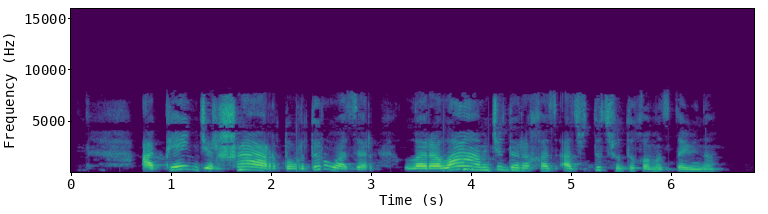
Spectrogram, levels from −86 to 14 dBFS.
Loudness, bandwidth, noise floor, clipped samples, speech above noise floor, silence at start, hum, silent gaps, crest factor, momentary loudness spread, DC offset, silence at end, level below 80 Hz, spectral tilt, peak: -17 LUFS; 8 kHz; -44 dBFS; under 0.1%; 27 dB; 0.55 s; none; none; 16 dB; 13 LU; under 0.1%; 0.35 s; -64 dBFS; -3 dB/octave; -2 dBFS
